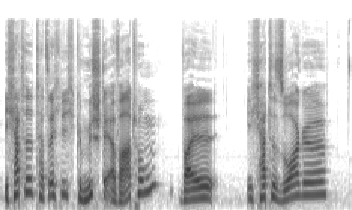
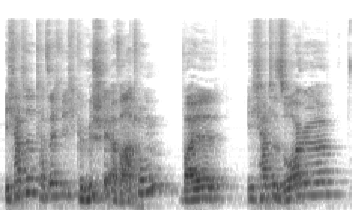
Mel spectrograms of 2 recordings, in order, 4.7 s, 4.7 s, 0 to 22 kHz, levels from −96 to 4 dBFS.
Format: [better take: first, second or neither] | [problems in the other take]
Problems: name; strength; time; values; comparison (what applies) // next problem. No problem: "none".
first | room echo; slight; dies away in 0.3 s // off-mic speech; far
